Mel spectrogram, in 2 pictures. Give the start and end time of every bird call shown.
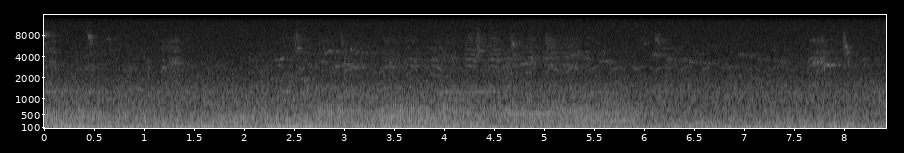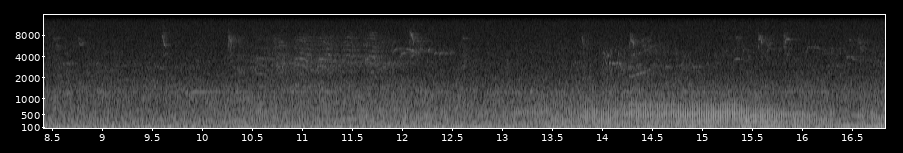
0.0s-16.8s: Rufous-capped Warbler (Basileuterus rufifrons)
2.2s-6.0s: Crimson-fronted Parakeet (Psittacara finschi)

